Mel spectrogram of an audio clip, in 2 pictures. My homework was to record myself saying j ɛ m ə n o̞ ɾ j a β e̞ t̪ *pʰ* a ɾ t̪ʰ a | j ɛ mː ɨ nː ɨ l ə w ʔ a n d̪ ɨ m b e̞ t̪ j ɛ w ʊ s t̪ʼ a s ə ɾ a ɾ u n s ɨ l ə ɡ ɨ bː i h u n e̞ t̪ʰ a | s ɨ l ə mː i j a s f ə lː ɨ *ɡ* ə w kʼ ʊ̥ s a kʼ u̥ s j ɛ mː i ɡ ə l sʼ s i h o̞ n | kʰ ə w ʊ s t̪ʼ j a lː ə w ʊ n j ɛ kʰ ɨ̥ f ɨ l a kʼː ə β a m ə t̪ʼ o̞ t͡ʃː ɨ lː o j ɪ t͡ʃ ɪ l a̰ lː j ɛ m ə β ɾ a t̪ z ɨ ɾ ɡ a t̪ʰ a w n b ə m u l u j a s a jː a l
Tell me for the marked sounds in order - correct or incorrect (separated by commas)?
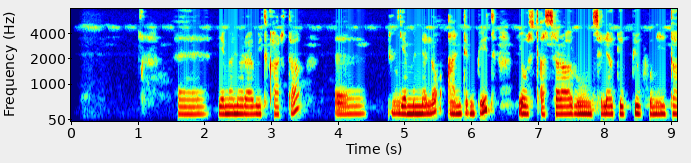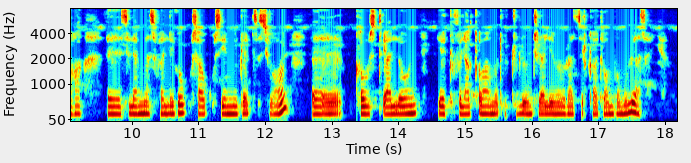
incorrect, correct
